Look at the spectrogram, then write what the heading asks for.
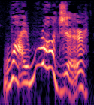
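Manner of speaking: slow, high delighted exclaim; pleased phone greeting, drawn out and high; exclaimed with pleasure. A narrator's reading. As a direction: greet him with open joy. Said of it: "she exclaimed with pleasure".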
